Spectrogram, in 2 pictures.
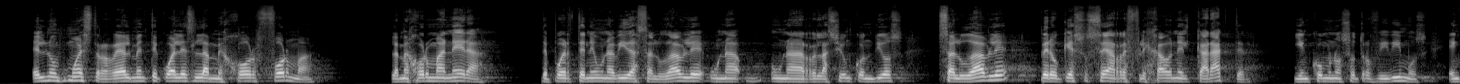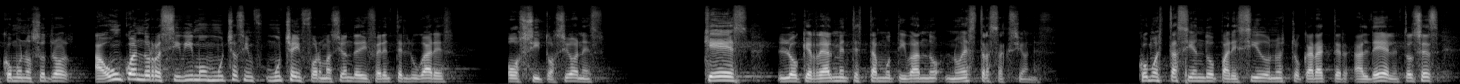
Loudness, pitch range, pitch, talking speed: -19 LUFS, 140-165 Hz, 150 Hz, 145 wpm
